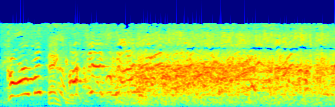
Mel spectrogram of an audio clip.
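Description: Studio audience laughing and chattering, many voices overlapping, swelling into a dense crowd laugh after about a second.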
